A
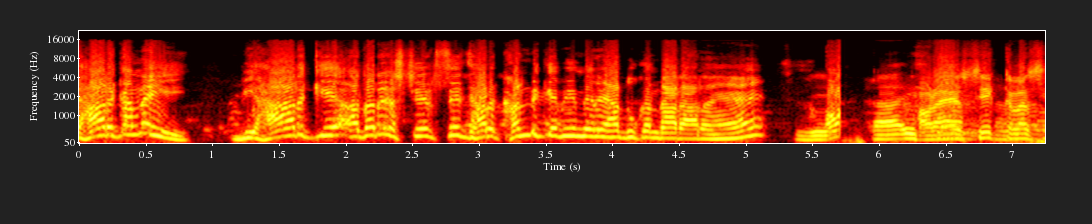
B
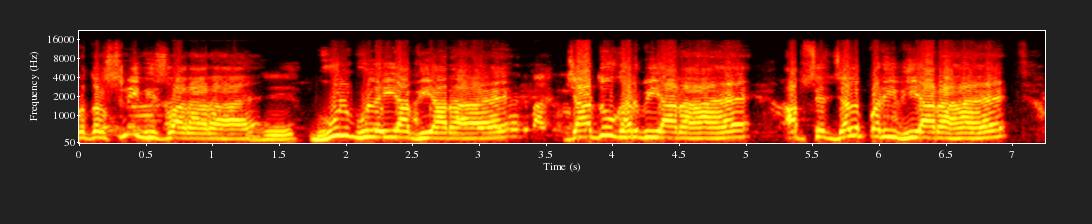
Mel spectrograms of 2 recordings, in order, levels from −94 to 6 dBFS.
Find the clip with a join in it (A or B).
A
